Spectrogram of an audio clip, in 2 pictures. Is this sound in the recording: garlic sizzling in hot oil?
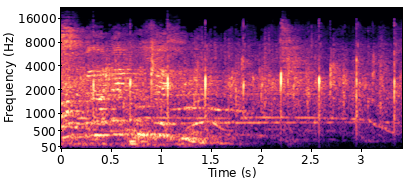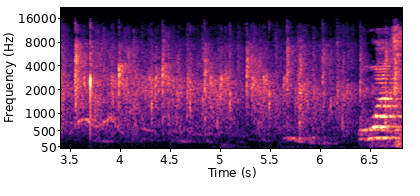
no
